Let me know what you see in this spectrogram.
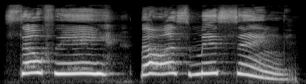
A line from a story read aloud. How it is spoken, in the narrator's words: Mia cried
